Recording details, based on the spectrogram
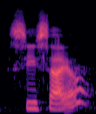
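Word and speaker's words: CCIIO: Cisio uh pronounced pronounced cisio.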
